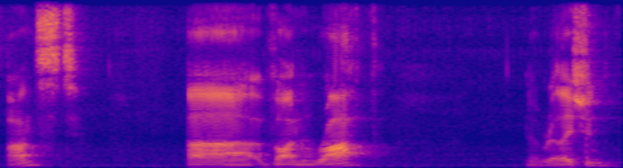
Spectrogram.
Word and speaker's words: Ernst: prior German Junior diplomat it's spelled Ernst it's unst uh Von Roth no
